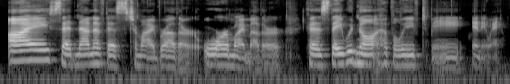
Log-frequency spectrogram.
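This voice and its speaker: A woman storyteller reading aloud in an expressive, theatrical way, with deliberate phrasing and hushed emphasis. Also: medium pitch, gravelly.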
